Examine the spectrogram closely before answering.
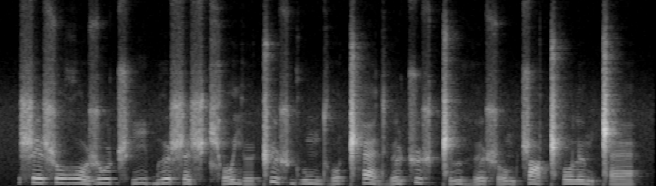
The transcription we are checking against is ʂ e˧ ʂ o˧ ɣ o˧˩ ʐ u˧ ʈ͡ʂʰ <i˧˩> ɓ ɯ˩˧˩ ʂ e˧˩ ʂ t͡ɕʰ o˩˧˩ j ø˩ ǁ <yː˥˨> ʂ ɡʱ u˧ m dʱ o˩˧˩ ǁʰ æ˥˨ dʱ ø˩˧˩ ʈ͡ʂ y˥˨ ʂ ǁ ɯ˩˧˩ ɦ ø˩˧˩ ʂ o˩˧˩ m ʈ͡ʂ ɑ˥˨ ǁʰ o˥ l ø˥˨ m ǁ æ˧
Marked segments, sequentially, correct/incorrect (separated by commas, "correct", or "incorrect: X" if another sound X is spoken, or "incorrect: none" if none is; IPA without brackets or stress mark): incorrect: i˩˧˩, incorrect: y˥˨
